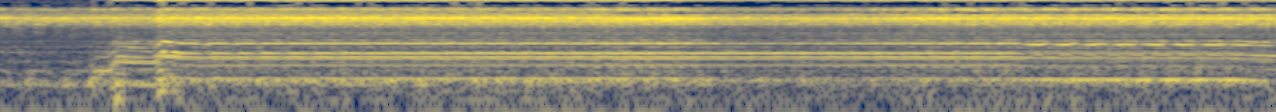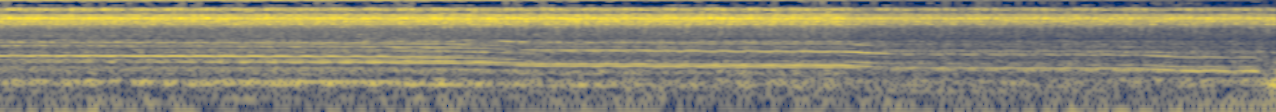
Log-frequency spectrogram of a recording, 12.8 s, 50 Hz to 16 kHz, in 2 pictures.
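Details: Segway ZT3 Pro D scooter: clear whining tone with several overtones, stepping down in pitch as the scooter slows. Hub motor whine; owner asks whether it is normal; cause unknown.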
